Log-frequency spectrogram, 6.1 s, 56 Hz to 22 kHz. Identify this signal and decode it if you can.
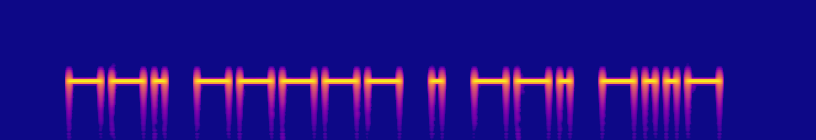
Morse code, heard as a keyed tone, about 15 wpm, 700 Hz. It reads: G0EGX
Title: DXCC-100 Call Signs - 5 Characters - 15wpm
